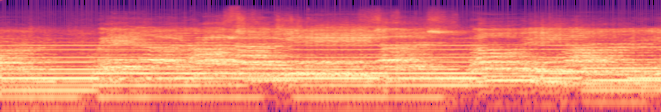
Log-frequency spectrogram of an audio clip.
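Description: Church organ playing a hymn in sustained chords that change every second or two, with voices singing along.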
